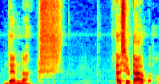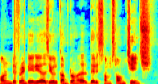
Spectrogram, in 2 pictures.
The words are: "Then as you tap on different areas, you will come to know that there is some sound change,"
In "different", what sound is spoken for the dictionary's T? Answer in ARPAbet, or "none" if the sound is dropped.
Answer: T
